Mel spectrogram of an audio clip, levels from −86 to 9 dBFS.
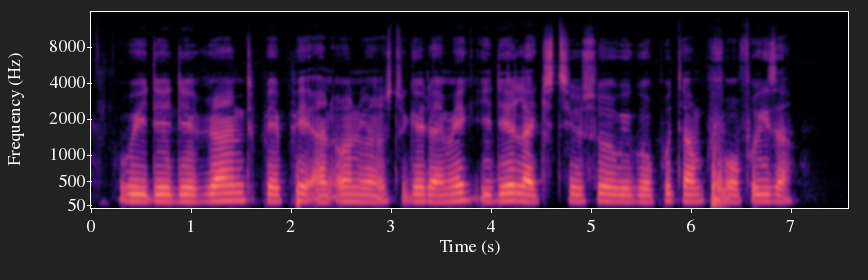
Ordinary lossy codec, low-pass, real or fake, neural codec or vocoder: none; 14.4 kHz; real; none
